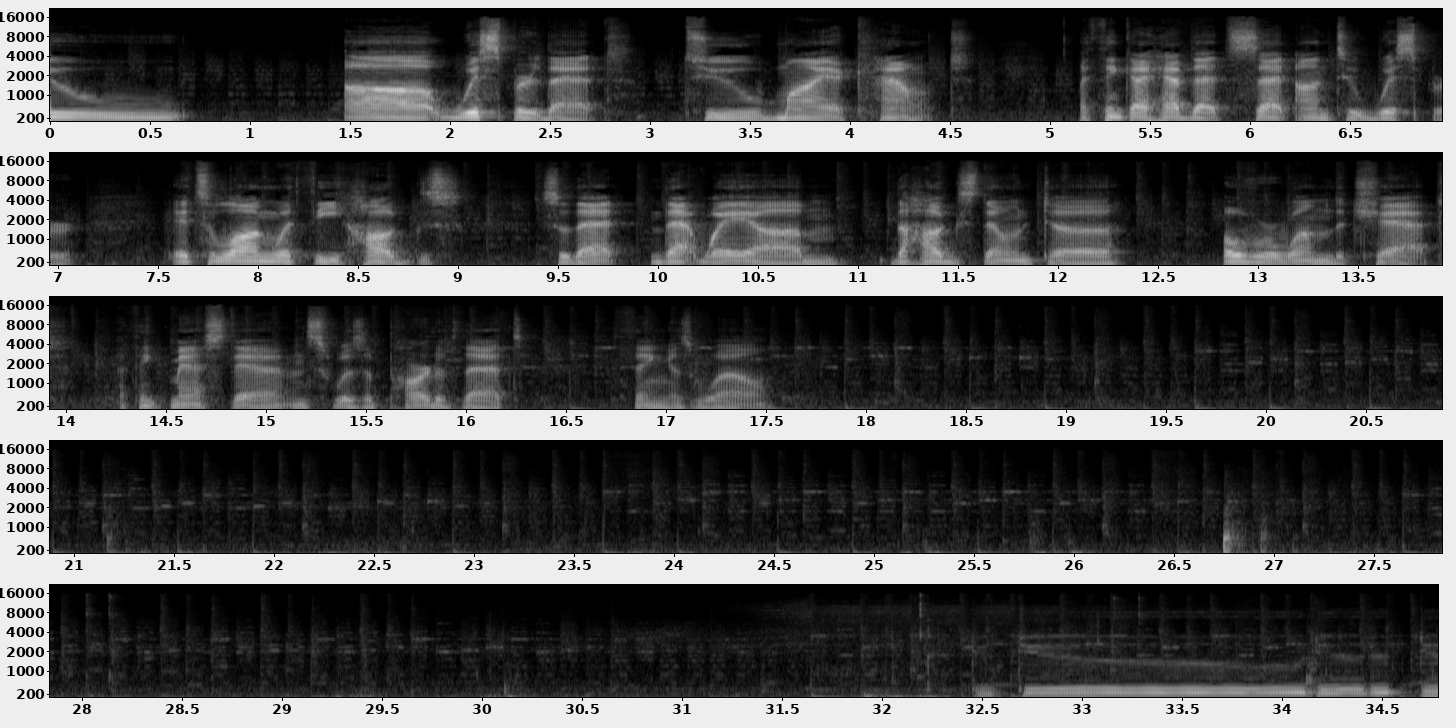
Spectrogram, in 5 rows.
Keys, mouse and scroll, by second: 32.2 ctrl+Tab.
